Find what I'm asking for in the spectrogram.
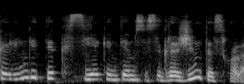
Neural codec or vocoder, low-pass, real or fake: vocoder, 44.1 kHz, 128 mel bands, Pupu-Vocoder; 10.8 kHz; fake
